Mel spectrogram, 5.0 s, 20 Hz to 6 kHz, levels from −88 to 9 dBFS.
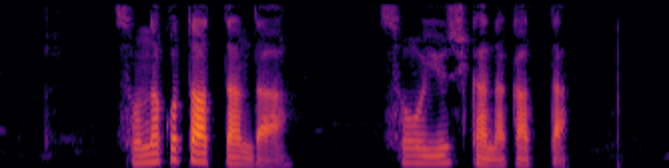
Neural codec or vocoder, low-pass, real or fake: none; 5.4 kHz; real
